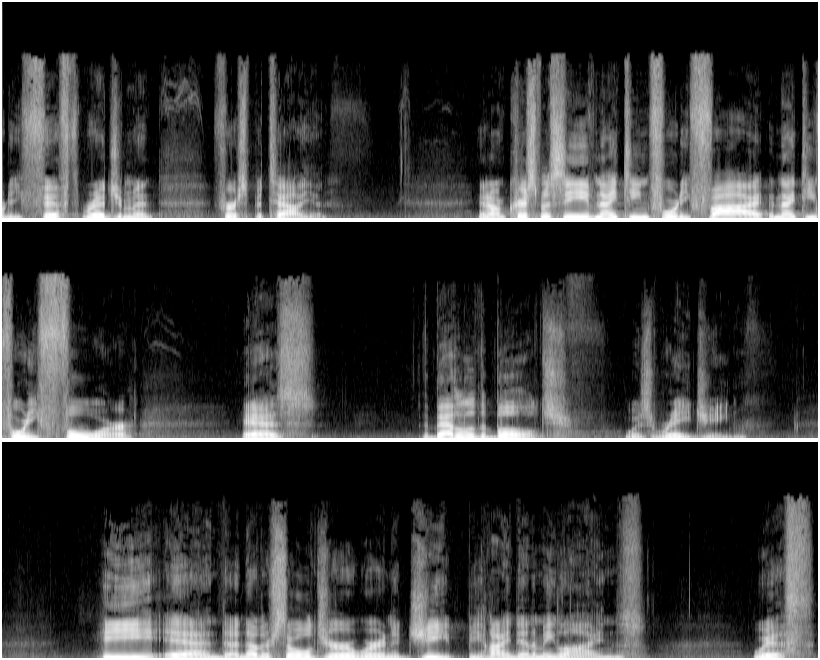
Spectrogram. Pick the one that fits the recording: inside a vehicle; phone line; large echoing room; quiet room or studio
large echoing room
